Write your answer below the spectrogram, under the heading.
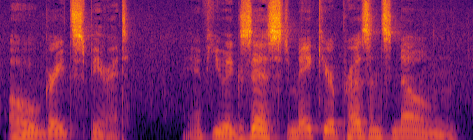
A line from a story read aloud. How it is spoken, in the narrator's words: I said sarcastically to the grave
